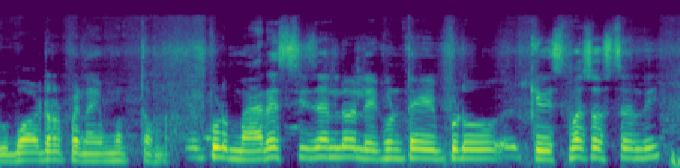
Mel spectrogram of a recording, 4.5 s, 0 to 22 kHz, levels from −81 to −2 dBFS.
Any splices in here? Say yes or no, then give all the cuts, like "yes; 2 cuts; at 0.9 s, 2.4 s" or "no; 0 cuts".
yes; 1 cut; at 1.3 s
